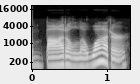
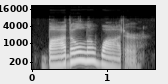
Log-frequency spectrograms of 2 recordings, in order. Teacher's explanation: if you say bottle of water now you don't say the v in of you just take it off and have uh so bottle water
